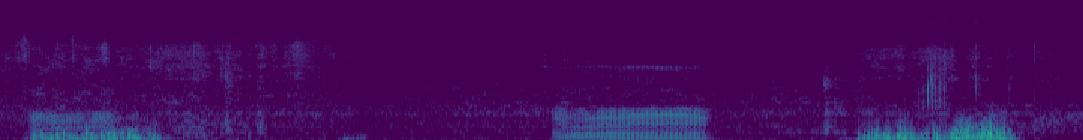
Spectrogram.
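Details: Sleeping pug snoring in rough low rumbling bursts, with a steadier harmonic nasal tone in the middle, three snore bouts separated by quiet pauses indoors.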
